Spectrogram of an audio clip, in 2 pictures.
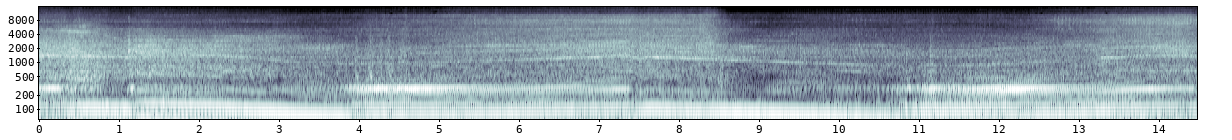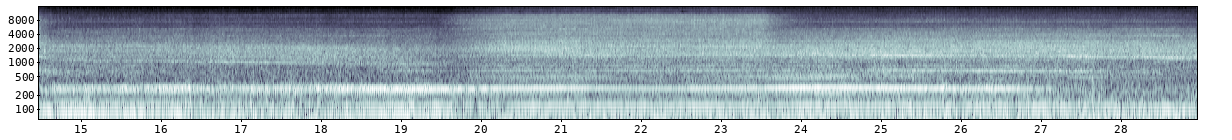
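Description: BMW motorcycle engine running under way, its pitch falling and rising several times as the bike slows, shifts and accelerates.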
